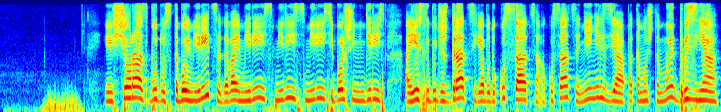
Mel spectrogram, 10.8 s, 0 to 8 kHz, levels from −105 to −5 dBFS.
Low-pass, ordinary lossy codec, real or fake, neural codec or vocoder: 7.2 kHz; none; fake; vocoder, 22.05 kHz, 80 mel bands, WaveNeXt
